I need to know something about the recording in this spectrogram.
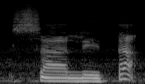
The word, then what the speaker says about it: salita: sa sa example halimbawa salita salita word in English first syllable sa second syllable excuse me please i'm ex third syllable salita third syllable has the accent salita so that's How pronounce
